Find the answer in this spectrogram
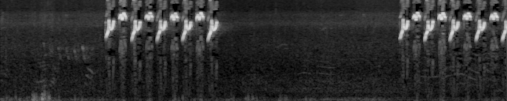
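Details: Cinereous tit used as a lure bird, singing persistently to provoke rival tits into song: two bursts of about eight rapid alternating notes, a high flat whistle paired with a lower swooping note, separated by a quiet pause with faint low rumble.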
